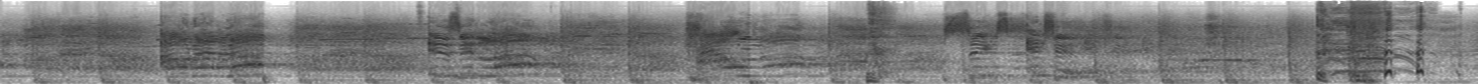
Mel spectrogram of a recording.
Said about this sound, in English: Hear the crowd pretty well, better than you can hear the drums.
